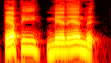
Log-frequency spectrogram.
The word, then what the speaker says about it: Epimenides: And the prophet who says this is Epimenides. Epimenides. There, that's how you say it.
